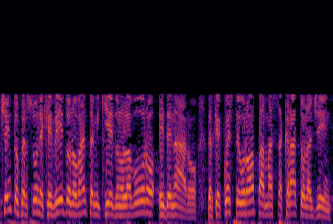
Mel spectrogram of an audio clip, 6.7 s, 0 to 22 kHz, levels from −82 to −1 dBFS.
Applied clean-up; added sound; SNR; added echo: none; none; none; none.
